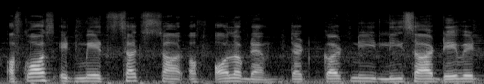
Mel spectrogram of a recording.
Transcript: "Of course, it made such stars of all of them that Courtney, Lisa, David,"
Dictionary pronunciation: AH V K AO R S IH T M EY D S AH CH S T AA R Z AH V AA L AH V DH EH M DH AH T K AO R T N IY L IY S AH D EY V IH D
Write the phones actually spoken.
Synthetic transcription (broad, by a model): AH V K AO R S IH T M EY D S AH CH S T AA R AH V AA L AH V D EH M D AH T K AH R T N IY L IY S AH D EY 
